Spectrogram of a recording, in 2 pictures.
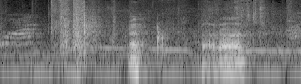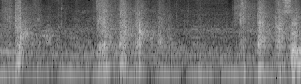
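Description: A large kitchen knife slicing through a head of green cabbage and striking a wooden cutting board, in sharp, irregular knocks about once a second, with low voices in between.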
